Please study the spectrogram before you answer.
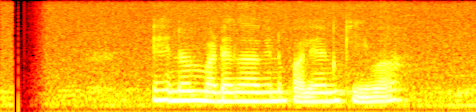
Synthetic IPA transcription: eɦenamʋaɖəɡaːɡenəpa̰lijankḭːʋa̰ː

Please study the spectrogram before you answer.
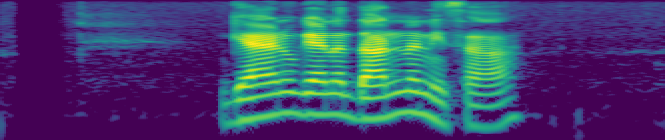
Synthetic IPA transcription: ɡɛːnuɡɛːnəd̪ɐnːənisaː

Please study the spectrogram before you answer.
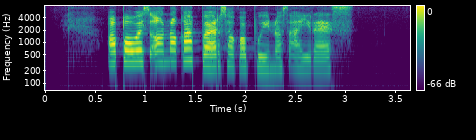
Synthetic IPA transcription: ʔɔpɔwɪsɔnɔkab̥a̤rsɔkɔb̥ṳinɔsaiɾɛs

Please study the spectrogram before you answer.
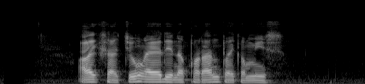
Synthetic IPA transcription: ʔa̰lɛksat͡ʃʊŋajadinakoɾanpaɛkəmɪs

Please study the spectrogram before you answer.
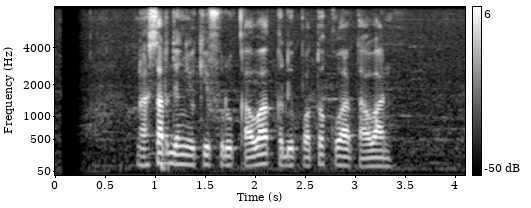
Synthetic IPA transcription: nasard͡ʒəŋjukifuɾukawakərdipɔt̪ɔkəwart̪awan

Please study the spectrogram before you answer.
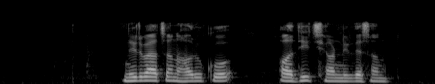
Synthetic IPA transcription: nirbat͡sʌnɦʌɾuko | ʌd̪ʱit͡sʰʌɳnird̪esʌn

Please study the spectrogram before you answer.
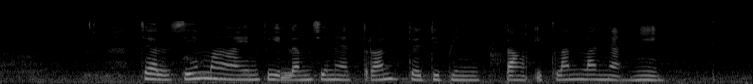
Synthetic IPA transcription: t͡ʃɛlsimaɪnfiləmsinet̪ɾɔnd̪̥ä̤d̪̥i̤b̥i̤nt̪aŋḭklanlaɲaɲi

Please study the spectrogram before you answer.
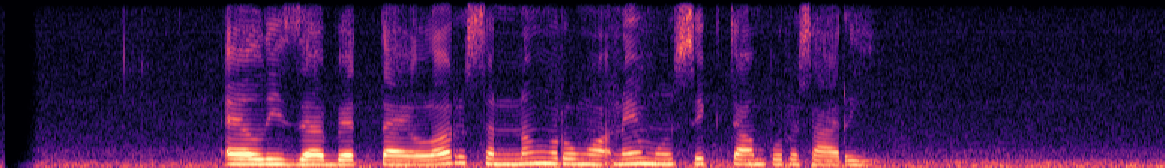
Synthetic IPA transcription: ʔelizabɛt̪ːajlɔrsənəŋɾuŋɔʔnemusɪk̚t͡ʃampʊrsaɾi

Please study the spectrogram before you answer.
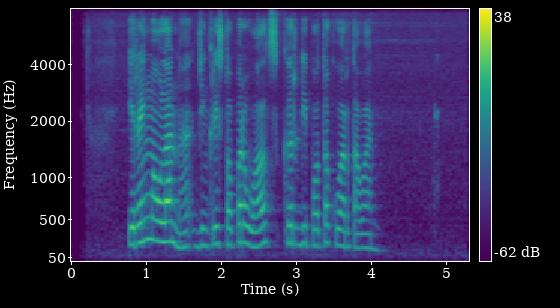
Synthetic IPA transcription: ʔiɾɛŋmawlanad͡ʒɨŋkɾist̪ɔfərwalt̪skɨrdipɔt̪ɔkwart̪awan

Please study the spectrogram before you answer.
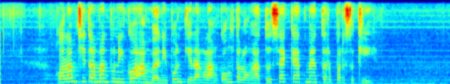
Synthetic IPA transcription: kolamt͡ʃit̪amanpunikɔʔambanipʊnkiɾaŋlaŋkʊŋt̪əloŋat̪usɛkɛt̪̚mɛt̪ərpərsəɡ̥i

